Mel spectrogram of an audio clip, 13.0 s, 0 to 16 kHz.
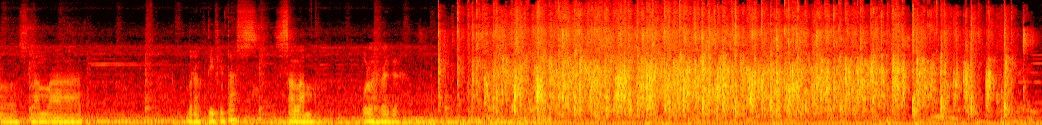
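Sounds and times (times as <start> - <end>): crowd applause: 5.5 - 13.0.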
